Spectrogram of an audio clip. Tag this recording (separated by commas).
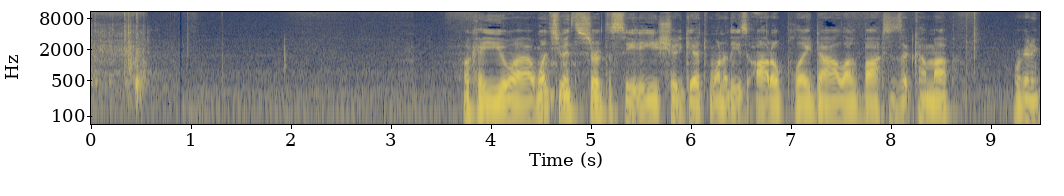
Speech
